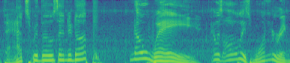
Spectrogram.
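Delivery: put-on thrilled to hear the old drafts survived; delighted surprise. Inventor learns his old drafts sit in the archives, delighted.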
